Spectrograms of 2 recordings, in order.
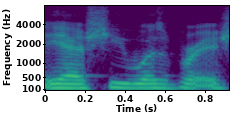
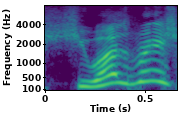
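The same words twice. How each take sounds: First: Said in the usual way. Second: Much higher, surprised echo; surprised question. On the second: Real, not acted. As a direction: question it with a high jump in pitch. Echoing the same fact as question.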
